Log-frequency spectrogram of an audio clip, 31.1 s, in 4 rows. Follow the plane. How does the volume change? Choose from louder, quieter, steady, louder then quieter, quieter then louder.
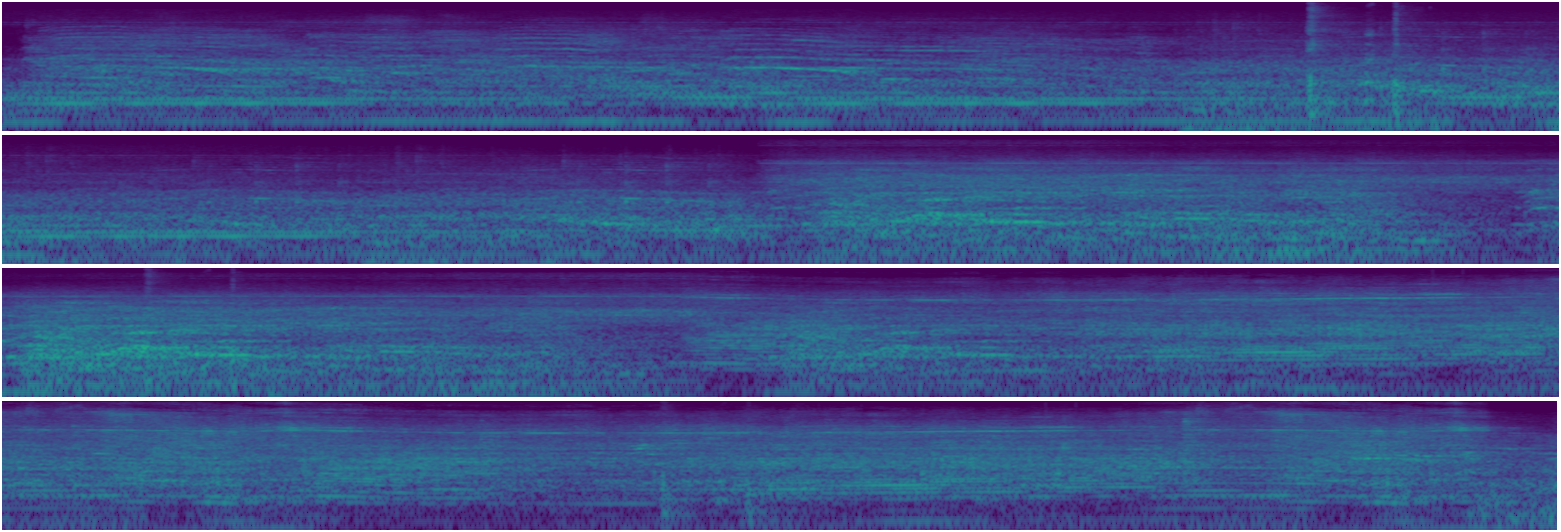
quieter then louder.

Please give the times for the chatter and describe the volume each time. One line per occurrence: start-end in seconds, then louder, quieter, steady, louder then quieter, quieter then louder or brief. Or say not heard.
0.1-31.0 louder then quieter.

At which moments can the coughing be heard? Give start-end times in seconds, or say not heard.
6.5-7.2, 16.2-16.9, 26.6-27.4.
